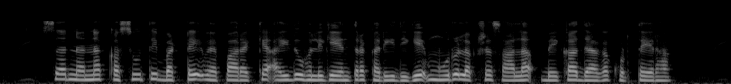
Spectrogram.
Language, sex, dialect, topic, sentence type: Kannada, female, Central, banking, question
